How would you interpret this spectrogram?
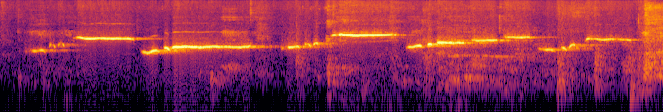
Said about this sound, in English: I want you to raise your hand if you can name that tune. Okay, I'm going to whistle it. Okay, here we go.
